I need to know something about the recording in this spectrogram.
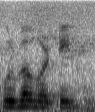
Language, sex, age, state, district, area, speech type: Assamese, male, 18-30, Assam, Nalbari, rural, read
